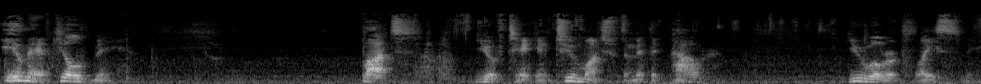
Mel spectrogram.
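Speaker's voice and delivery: hushed, whispered last-breath dying voice. A game master voices a slain foe addressing the players, speaking with his dying breath. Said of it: "And with his dying breath".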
